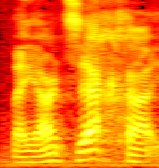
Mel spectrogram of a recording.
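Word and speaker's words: Me'artzecha (מארצך): Ve'ata, yatsata, how do you say, from your land? – Me'artzecha is correct. Me'artzecha.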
